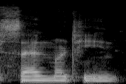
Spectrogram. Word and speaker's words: Saint Martin: Port yeah any know it's spelled saint but of course it's French so it's more like San San and St Martin my port San Martin my beautiful Flawless French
